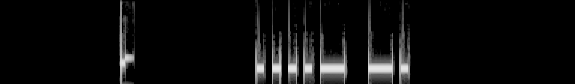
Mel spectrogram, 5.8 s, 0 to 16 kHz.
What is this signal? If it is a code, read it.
Morse code, heard as a keyed tone, about 15 wpm, 700 Hz. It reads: 4N
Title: All Cut Numbers - 2-Digit 15wpm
